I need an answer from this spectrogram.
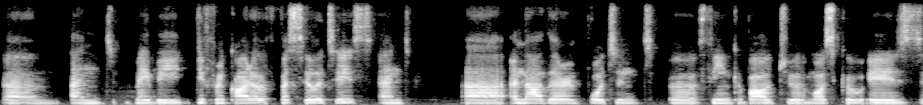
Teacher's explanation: not much intonation quite flat and words are kind of or not even words but syllables are kind of separated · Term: syllable timed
